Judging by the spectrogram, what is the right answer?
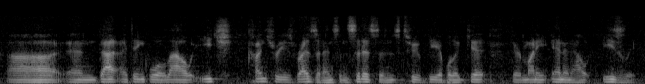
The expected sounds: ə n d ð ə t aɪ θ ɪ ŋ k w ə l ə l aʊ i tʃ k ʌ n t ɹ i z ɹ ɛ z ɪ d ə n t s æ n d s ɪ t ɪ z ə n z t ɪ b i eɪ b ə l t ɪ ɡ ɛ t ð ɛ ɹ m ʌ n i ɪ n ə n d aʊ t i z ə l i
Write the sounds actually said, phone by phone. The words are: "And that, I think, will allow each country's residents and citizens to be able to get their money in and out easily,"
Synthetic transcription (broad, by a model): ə n ð ə t aɪ θ ɪ ŋ k w ə l ə l aʊ i tʃ k ʌ n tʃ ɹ i z ɹ ɛ z ɪ d ə n t s n s ɪ t ɪ z ə n z t ɪ b i eɪ b l t ɪ ɡ ɛ t ð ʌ ɹ m ʌ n i ɪ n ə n aʊ t i z l i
